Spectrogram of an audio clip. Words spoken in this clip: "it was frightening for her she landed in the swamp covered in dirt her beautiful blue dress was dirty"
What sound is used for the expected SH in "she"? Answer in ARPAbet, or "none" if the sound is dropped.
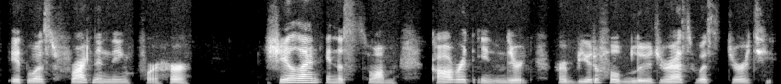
SH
